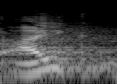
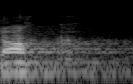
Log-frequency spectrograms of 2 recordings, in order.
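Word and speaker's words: ܐܝܟ: Not Ike, but ak. See the difference in pronunciation. It is not Ike, but it is ak.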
